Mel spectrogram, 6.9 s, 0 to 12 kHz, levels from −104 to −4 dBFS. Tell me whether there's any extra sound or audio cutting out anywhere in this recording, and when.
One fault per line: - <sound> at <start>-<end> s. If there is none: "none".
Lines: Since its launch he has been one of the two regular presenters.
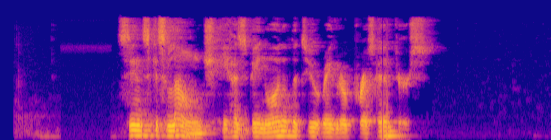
none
